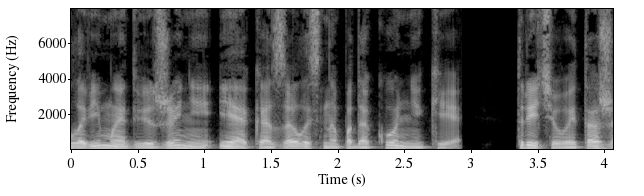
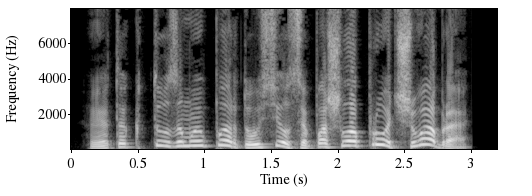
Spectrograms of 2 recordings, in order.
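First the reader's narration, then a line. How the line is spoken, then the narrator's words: Shrill mocking howl. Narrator (Russian): Визгливо, копируя старосту, взвыл Валентин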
